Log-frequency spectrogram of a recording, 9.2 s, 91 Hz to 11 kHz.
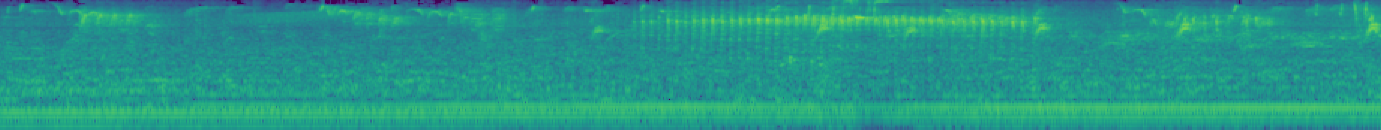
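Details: Painted Buntings, male and female, on Jekyll Island, Georgia, USA, in June 2022 during summer, giving high, thin chirps and twittering notes in quick bursts, several overlapping, over a steady low hum.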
